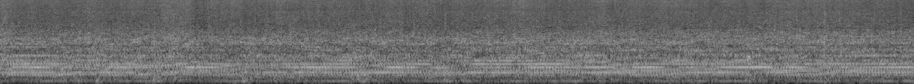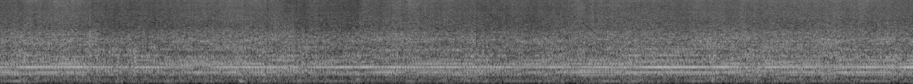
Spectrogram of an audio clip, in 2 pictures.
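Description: Motorboat engine running steadily at speed, a constant drone with no change in pitch, over a steady rush of wind and water as the hull crosses choppy water.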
